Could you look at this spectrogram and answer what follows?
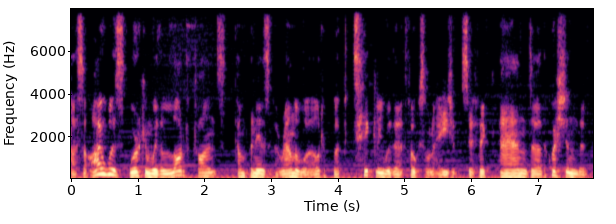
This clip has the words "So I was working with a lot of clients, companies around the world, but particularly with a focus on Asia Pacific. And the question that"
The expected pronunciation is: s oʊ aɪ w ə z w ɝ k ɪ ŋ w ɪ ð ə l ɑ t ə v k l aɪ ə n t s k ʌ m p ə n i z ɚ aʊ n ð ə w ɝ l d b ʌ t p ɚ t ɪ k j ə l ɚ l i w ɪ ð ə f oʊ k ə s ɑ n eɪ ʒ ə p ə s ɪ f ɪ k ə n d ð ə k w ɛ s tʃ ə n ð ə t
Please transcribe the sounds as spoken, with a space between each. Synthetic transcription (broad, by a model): s oʊ aɪ w ə z w ɝ k ɪ ŋ w ɪ ð ə l ɑ t ə v k l aɪ ə n t s k ʌ m p ə n i z ɚ aʊ n ð ə w ɝ l d b ʌ t p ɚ t ɪ k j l l i w ɪ ð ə f oʊ k ə s n eɪ ʒ ə p ə s ɪ f ɪ k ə n ð ə k w ɛ s tʃ ə n ð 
